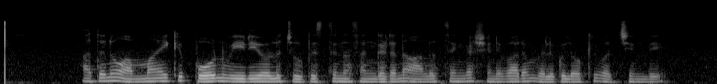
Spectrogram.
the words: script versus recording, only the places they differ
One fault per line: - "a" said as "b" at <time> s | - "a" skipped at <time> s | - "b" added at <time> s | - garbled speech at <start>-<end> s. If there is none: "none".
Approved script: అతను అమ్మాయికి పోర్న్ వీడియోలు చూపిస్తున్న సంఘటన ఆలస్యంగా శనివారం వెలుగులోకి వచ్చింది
none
